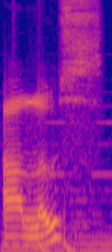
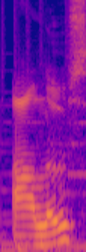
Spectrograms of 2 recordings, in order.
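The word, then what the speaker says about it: ἄλλος: it's Alpha Lambda Lambda alicron Sigma which is alos alos and this means another boom right there another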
